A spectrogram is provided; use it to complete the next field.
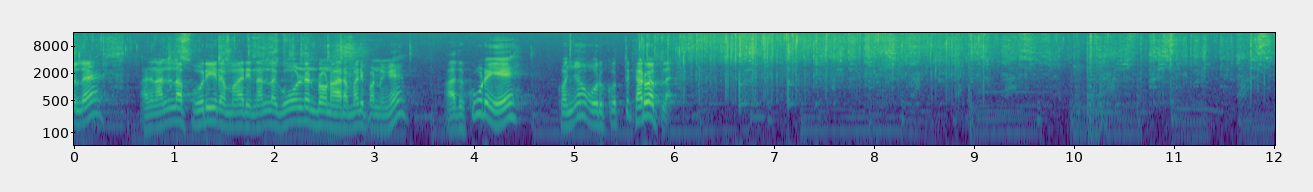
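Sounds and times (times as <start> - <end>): hot oil sizzling: 0.0 - 3.0, 5.6 - 12.0
metal spatula scraping a pan: 0.0 - 3.1, 5.8 - 12.0.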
